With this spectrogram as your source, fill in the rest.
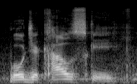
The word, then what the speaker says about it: Wojciechowski: It's called The Last Great Game, Duke versus Kentucky, and the 2.1 Seconds That Changed Basketball by Gene Wojciechowski.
